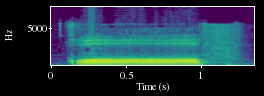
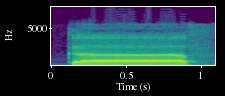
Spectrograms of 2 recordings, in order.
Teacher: یہ ذرا بہت قریب جو ہے لحات ہوتا ہے، کوا جس کو ہم کہتے ہیں، یہ وہاں سے، اور یہ تھوڑا سا کوے سے اس لحات سے ہٹ کر منہ کے قریب تھوڑا سا آگے کی طرف جائیں تو وہاں سے کاف ادا ہوتا ہے. زبان کی جڑ، لحات کے متصل اوپر کا تالو، اس سے قوف، اور ذرا تھوڑا سا آگے منہ کی طرف ہٹ کے کاف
